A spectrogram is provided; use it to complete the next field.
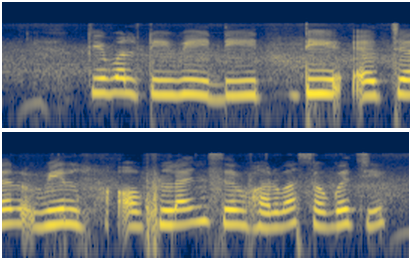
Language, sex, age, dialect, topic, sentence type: Magahi, female, 18-24, Northeastern/Surjapuri, banking, statement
